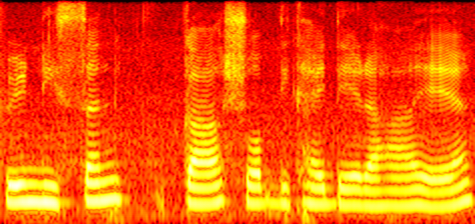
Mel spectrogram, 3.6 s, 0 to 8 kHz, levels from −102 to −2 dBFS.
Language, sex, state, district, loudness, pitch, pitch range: Hindi, female, Arunachal Pradesh, Papum Pare, -15 LUFS, 180 Hz, 170-195 Hz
